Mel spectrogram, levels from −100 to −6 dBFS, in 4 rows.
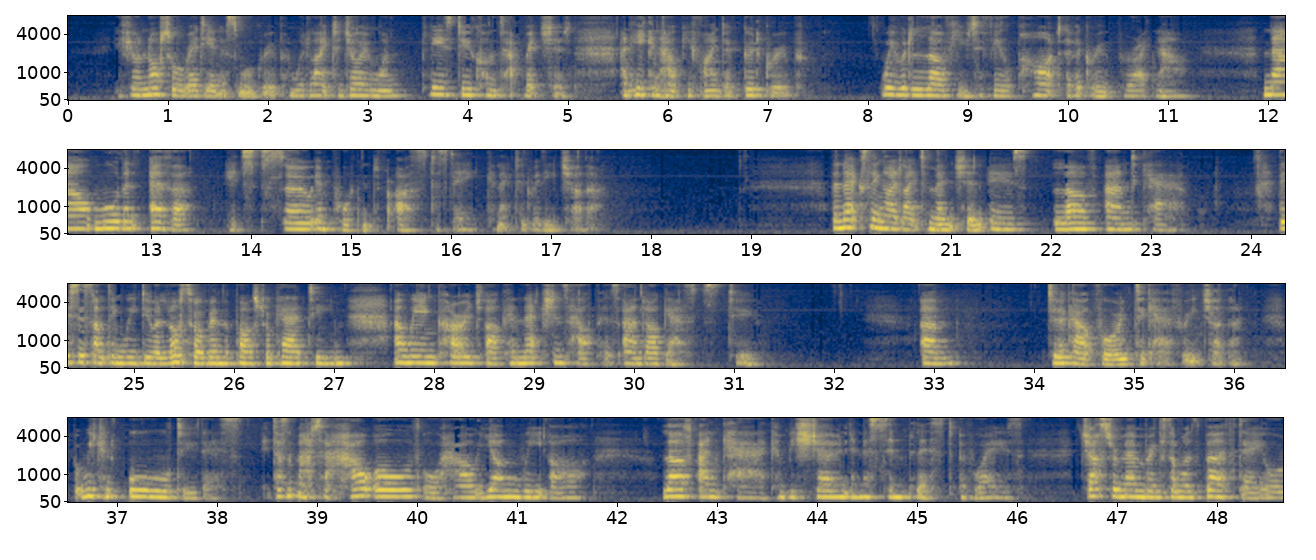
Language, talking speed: English, 160 wpm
